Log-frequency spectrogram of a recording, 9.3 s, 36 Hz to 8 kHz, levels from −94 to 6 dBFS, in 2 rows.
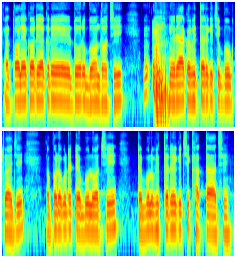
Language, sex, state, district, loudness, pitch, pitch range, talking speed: Odia, male, Odisha, Malkangiri, -16 LUFS, 115 Hz, 110-120 Hz, 140 wpm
